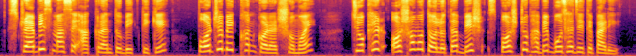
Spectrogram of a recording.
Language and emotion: Bengali, neutral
